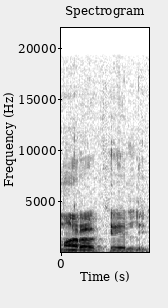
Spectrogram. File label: "marakele", Andamanese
